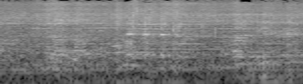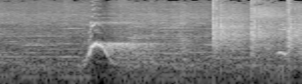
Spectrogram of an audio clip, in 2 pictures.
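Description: Background music and voices in a large gym hall. About four seconds in, a single tone rises quickly and holds steady for about a second. It is followed by a burst of noise with a few sharp clicks.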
